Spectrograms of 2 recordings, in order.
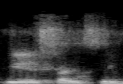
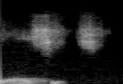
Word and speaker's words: ASIC: So we don't really spell it out as ASIC, we call it as ASICs.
